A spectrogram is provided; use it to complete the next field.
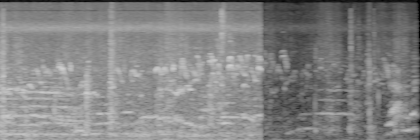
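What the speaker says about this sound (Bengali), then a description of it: "আপনারা দেখুন কোয়েল পাখি।" Quail call repeatedly with short, chirpy, clucking bird notes up close, loud at first and then quieter and sparser after a sudden drop in level.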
